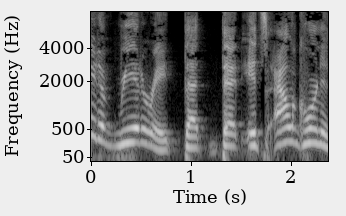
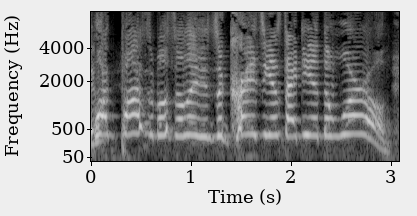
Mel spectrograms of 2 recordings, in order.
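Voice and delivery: high-pitched indignant disbelief; scandalized, high retort; incredulous outburst; 10 semitones higher than usual. Real, not acted. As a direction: throw it back in disbelief, voice jumping up. Heated mock argument, incredulous retort.

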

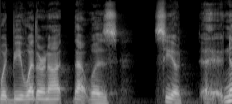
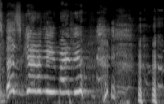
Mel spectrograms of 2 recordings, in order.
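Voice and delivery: high, slow, laughing squeal; slower than usual. Real, not acted. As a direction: squeak out the words while laughing.

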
